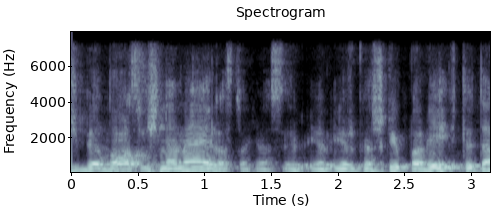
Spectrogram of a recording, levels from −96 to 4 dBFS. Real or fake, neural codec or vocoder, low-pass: fake; codec, 16 kHz, 4.8 kbps, FACodec; 7.2 kHz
